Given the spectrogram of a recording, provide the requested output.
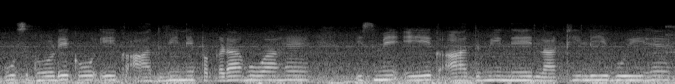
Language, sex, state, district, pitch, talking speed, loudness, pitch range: Hindi, female, Punjab, Fazilka, 195 Hz, 150 wpm, -16 LUFS, 190-200 Hz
